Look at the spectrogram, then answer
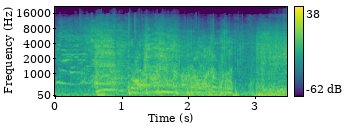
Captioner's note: grunting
